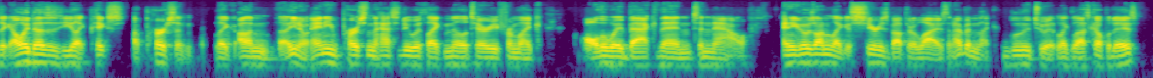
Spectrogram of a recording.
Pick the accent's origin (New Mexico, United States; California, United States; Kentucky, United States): New Mexico, United States; I'm from New Mexico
